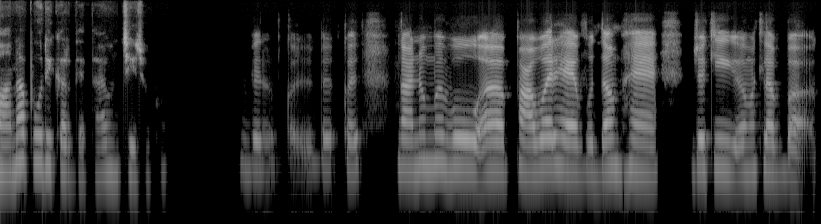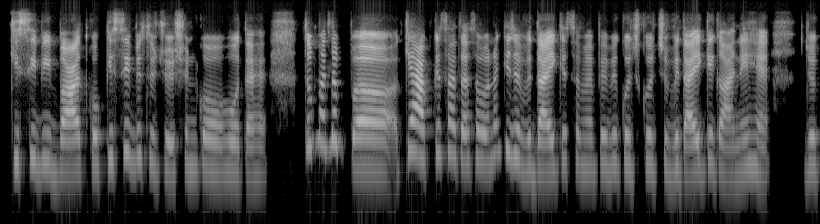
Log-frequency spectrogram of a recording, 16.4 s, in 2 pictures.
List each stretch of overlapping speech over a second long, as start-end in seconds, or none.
none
